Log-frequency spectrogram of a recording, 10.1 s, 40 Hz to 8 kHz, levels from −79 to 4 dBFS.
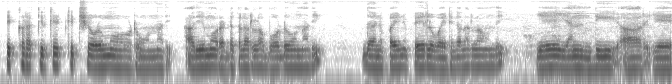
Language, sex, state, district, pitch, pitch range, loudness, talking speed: Telugu, male, Andhra Pradesh, Visakhapatnam, 115 Hz, 115-120 Hz, -29 LUFS, 150 wpm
